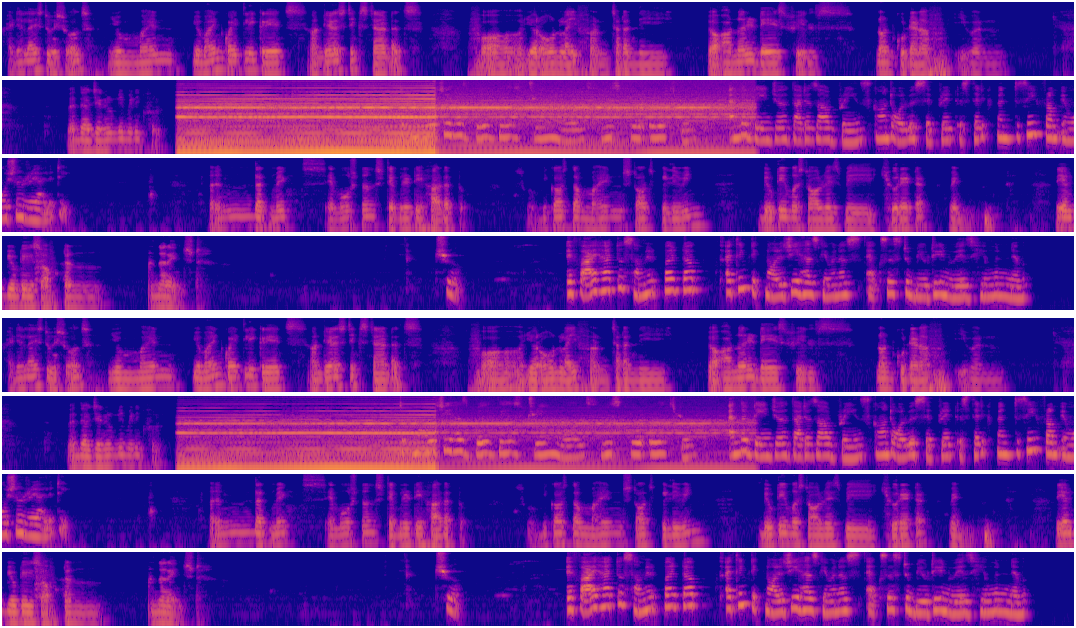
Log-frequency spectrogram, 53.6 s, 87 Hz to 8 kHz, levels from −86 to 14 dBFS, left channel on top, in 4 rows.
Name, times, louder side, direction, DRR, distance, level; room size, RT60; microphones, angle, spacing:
voice 1, 0.1-5.2 5.5-8.3 8.8-10.6 10.9-12.5 13.3-13.5 14.2-15.4 29.4-32.4 33.4-35.6 36.3-38.3 38.6-39.0 40.0-41.5 42.0-42.8, equal, 10° left, 1.1 m, -34 dB
sound 1, 15.6-22.8, left 4 dB, 85° left, 0.4 m, -21 dB
voice 2, 18.4-22.1 22.5-27.6 45.6-45.9 47.3-49.0 49.2-53.0, right 1 dB, 25° right, 0.9 m, -31 dB
3.3 x 2.2 x 4.0 m
head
